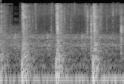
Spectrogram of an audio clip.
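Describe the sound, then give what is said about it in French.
Heavy, booming knocks on a house door by a returning ogre: three loud thuds about half a second apart, followed by a fainter fourth rap, with no voices. “Soudain, on frappa à la porte.”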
